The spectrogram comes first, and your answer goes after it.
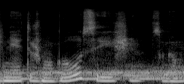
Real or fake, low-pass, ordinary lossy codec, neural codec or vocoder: fake; 14.4 kHz; MP3, 96 kbps; codec, 44.1 kHz, 7.8 kbps, Pupu-Codec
